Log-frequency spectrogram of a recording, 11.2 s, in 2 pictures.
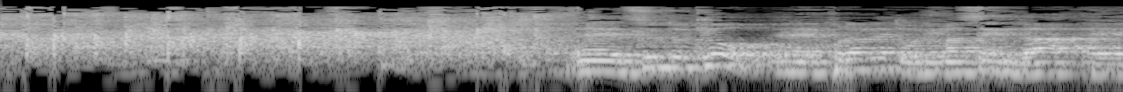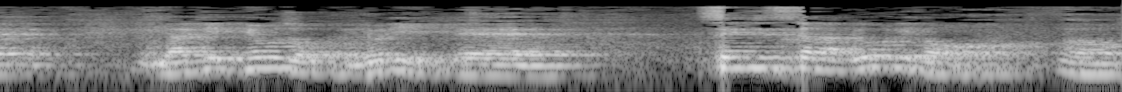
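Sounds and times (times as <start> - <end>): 
audience applause: 0.0 - 2.9
speech: 2.9 - 11.2.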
